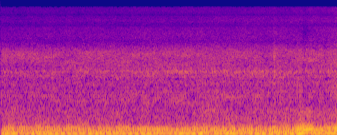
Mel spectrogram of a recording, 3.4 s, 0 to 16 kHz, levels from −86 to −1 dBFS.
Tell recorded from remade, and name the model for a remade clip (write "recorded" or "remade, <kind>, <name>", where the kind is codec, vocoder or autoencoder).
remade, autoencoder, DAC-VAE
